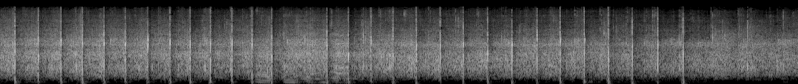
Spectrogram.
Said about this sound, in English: And just thank you for what you shared with our congregation. So we give them a round of applause.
